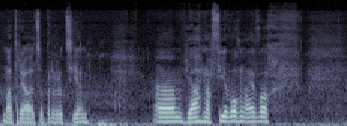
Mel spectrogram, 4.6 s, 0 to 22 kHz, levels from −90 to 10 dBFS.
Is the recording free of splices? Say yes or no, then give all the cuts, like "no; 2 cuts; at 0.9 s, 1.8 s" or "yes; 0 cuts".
no; 1 cut; at 2.0 s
